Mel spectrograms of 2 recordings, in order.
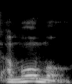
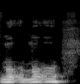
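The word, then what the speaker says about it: muʻumuʻu: in restaurants um mu muu or as it's mispronounced amumu you know a dress of sorts it's pronounced muu and it's actually a beautiful gown or dress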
